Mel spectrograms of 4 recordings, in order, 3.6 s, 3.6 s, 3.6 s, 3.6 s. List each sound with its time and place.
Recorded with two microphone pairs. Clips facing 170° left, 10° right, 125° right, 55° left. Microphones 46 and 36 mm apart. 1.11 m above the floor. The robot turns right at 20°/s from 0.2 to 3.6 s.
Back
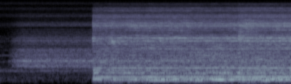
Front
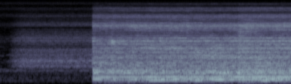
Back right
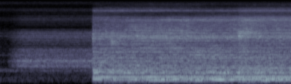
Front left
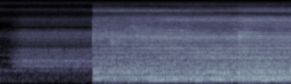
1.1 s an alarm: 40° right, 0.6 m; by 3.6 s 10° left, 0.6 m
